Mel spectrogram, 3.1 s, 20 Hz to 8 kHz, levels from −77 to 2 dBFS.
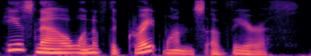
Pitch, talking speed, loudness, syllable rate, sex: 145 Hz, 210 wpm, -21 LUFS, 4.1 syllables/s, female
